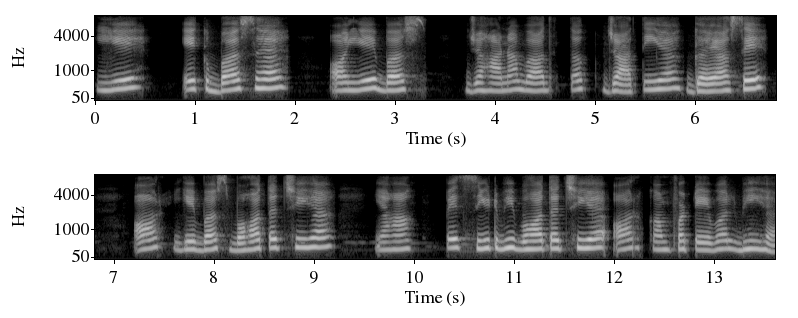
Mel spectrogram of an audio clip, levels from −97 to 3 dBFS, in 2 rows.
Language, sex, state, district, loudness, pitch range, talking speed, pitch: Hindi, female, Bihar, Gaya, -28 LUFS, 240-290 Hz, 135 wpm, 260 Hz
